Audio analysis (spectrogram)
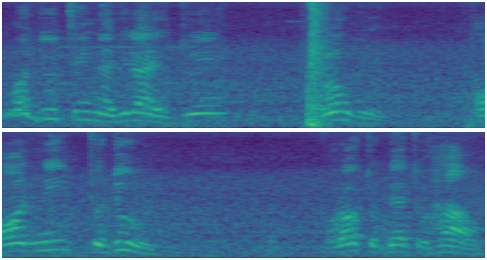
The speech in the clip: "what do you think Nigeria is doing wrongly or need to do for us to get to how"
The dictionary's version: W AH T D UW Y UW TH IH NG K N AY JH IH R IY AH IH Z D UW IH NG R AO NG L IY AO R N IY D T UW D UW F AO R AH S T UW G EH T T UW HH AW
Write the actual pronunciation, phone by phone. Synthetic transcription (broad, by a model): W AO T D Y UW T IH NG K N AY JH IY R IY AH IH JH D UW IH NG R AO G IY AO L N IY D T UW D UW F AO R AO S T UW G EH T T UW HH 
